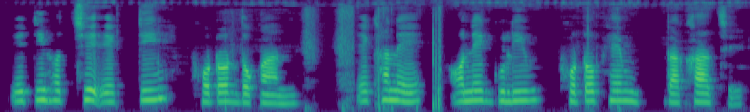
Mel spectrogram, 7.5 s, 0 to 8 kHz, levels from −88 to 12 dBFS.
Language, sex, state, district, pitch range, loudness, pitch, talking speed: Bengali, female, West Bengal, Alipurduar, 190-220 Hz, -19 LUFS, 205 Hz, 90 wpm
